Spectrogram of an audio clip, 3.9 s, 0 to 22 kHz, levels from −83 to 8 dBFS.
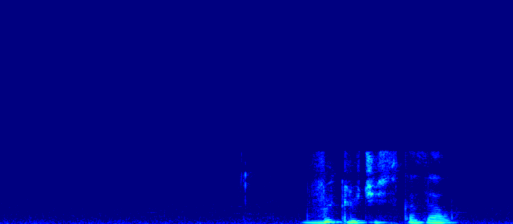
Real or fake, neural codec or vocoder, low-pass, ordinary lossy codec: real; none; 7.2 kHz; none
